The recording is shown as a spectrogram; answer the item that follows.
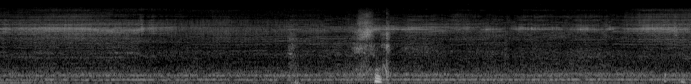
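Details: Western honey bees in a small colony kept in three stacked 5-frame medium supers, loudly upset during a September 2024 hive inspection after a few were squished by a tight frame; steady droning buzz, low hum with a higher whine, a brief knock midway.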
